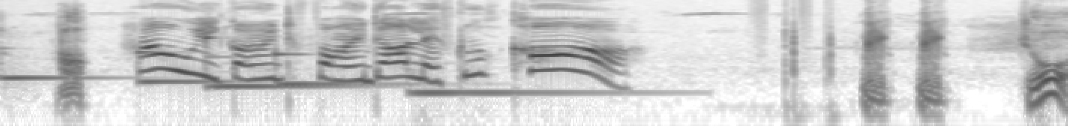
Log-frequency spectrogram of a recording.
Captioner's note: snorts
